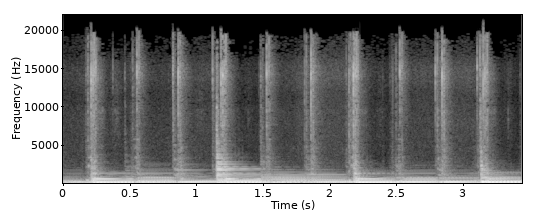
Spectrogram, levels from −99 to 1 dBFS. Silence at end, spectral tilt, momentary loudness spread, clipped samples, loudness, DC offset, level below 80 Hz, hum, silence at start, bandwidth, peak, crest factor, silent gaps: 0 s; -7 dB/octave; 5 LU; under 0.1%; -13 LUFS; under 0.1%; -52 dBFS; none; 0 s; over 20 kHz; 0 dBFS; 12 dB; none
